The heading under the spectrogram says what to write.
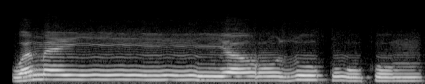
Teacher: Nun kosong bertemu dengan ya idgham ma'al gunnah dengungkan dua harakat senyum. Jumpa dengan ya kena senyum supaya kita masuk ke dalam huruf ya.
